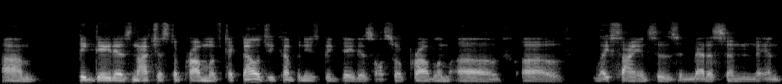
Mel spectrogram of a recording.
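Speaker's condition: No condition

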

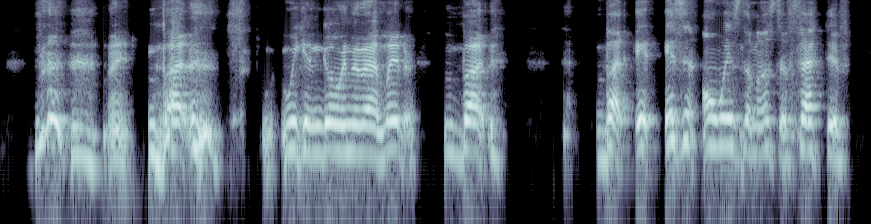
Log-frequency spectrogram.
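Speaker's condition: Cerebral palsy; congenital cerebral palsy, since birth, born in Bridgeport

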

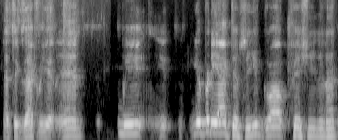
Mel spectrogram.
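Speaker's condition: Cerebral palsy; uses wheelchair for mobility

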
